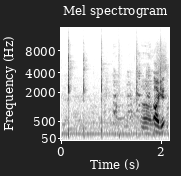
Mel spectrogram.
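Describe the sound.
Six or so sharp finger snaps in a steady, fairly quick rhythm, crisp and clear, made by someone snapping at a person walking by, with a voice murmuring underneath during the second half.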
